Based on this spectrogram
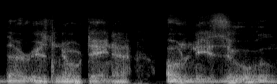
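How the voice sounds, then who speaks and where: A man puts on a character voice, very deep and raspy, speaking at a fairly slow pace. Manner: eerie, menacing.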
